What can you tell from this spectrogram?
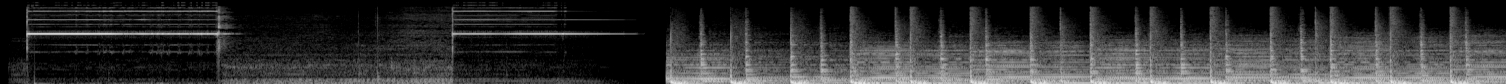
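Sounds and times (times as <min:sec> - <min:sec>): doorbell buzzer tone: 0:00.3 - 0:02.4, 0:04.6 - 0:06.4.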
